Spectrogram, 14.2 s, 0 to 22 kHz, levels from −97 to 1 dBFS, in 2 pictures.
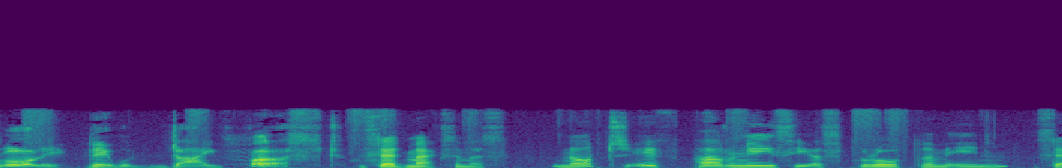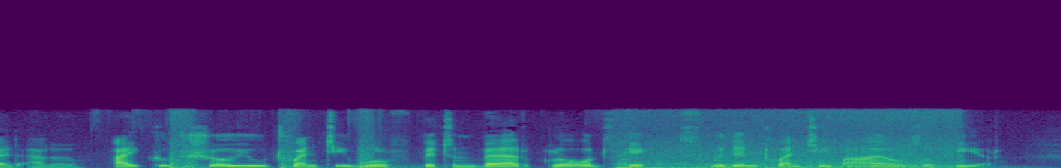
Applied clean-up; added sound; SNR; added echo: none; Fire; 15 dB; none.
